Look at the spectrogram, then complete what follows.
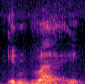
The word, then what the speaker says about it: inveigh: words for your vocabulary inve notice the G is silent and inveigle the G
